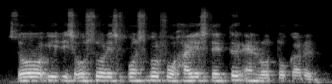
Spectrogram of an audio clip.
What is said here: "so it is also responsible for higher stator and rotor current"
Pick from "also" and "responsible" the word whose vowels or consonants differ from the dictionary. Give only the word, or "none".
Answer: none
